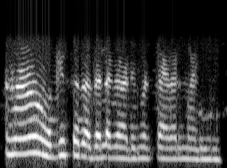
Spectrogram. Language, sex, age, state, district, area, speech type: Kannada, female, 30-45, Karnataka, Gulbarga, urban, conversation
